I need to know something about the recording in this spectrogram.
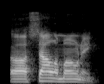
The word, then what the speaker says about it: Salamone: John Salamone, I'm pronouncing that right? Salamone, right? Salamone. Salamone, okay.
